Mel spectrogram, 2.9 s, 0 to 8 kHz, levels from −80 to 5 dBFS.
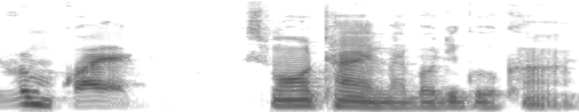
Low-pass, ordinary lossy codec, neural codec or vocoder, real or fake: none; none; none; real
